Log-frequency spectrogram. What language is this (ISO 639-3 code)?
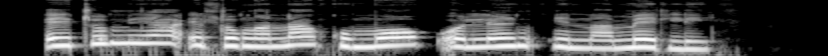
mas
